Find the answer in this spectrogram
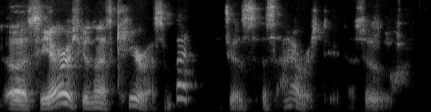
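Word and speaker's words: Ciara: and do you know c-i-a-r-a isn't sierra coley's got a friend akira and i said but i saw her name said uh sierra's because that's kira what irish dude that's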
